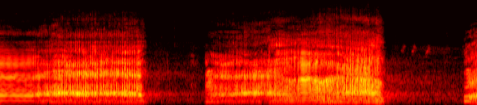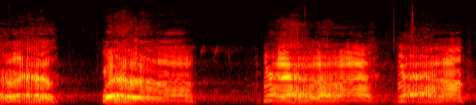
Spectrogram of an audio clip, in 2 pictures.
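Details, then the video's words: Camel grunting loudly outdoors: six harsh, harmonic bursts of one to two seconds each, some wavering and gargling, separated by short silent gaps. "Camel Grunts Loudly In Nature"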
